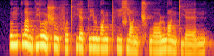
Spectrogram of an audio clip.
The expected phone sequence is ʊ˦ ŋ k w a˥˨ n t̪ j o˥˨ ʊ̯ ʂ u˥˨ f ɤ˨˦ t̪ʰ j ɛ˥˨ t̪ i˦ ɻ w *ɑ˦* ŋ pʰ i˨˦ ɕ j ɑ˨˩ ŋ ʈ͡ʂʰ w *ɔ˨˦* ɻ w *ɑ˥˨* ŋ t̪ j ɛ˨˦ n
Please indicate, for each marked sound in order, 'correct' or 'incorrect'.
correct, correct, correct

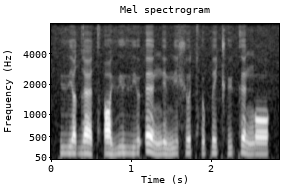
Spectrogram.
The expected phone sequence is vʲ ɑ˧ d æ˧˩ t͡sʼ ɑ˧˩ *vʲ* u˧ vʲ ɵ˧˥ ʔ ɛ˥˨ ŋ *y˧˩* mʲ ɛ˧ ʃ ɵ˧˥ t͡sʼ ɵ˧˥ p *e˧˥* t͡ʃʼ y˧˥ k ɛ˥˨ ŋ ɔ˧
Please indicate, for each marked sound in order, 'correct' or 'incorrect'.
correct, incorrect: e˧˩, correct

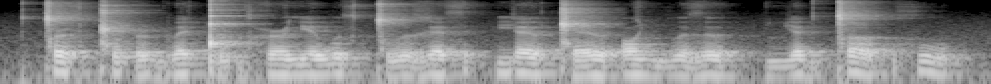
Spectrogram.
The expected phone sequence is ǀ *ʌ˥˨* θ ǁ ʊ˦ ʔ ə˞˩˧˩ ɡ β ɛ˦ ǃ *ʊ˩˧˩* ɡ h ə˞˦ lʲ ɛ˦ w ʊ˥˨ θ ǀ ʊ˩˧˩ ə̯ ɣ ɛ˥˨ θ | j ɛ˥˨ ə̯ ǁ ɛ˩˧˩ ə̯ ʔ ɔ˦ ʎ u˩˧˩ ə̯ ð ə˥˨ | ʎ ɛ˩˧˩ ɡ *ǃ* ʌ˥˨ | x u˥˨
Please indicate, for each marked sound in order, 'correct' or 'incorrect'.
incorrect: ə˞˥˨, correct, incorrect: ǀ

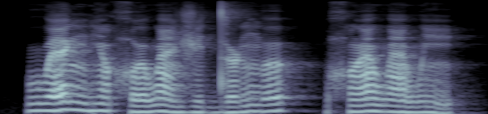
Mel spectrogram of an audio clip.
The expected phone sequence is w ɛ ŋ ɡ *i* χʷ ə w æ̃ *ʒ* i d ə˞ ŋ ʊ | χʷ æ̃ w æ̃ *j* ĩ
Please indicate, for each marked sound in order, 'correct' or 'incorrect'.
incorrect: ĩ, correct, incorrect: w

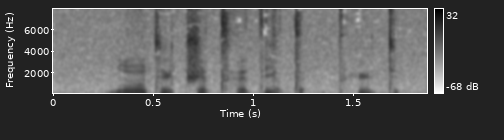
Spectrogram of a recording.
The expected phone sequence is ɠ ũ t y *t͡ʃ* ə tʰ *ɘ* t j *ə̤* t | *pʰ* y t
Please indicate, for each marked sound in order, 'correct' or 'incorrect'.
correct, correct, correct, correct

